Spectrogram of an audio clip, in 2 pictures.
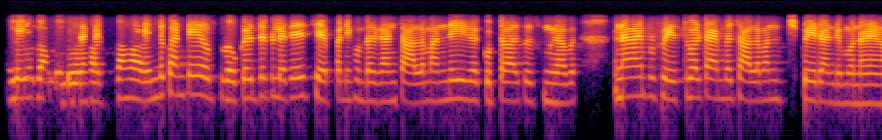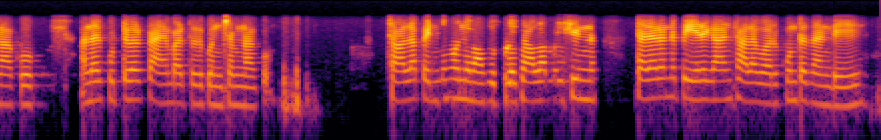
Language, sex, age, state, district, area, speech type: Telugu, female, 18-30, Telangana, Nalgonda, urban, conversation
